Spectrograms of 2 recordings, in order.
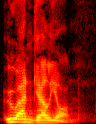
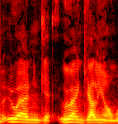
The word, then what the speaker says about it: euangelion: It uh, is a Greek word um, called let me pronounce, see if I can get this right, and some of you Greek scholars might be able to uh, correct me, euangelion. Is that right?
